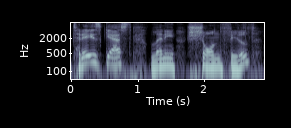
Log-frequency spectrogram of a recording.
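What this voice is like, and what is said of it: Put-on German accent. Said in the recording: “That's my German impression.”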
